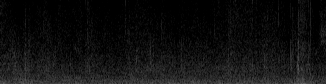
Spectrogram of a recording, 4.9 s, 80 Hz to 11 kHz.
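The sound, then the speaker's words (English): A steady, soft rustle of many Bible pages turning at once as an audience looks up 1 Timothy 4:11 through 16, a dense papery shuffling that carries on without a break, with no one speaking. “A lot of pages turning out there.”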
